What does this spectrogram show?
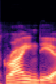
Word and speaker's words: Grindia: It's Grindia. I've got the name wrong almost every time. Until yesterday when we found out it's about grind.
